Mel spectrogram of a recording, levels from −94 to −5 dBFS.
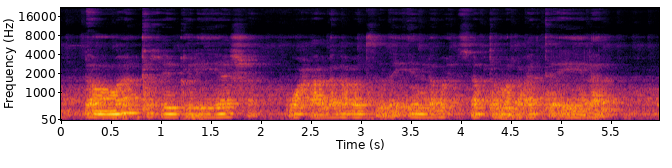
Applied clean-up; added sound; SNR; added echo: none; none; none; reverberation time 0.7 s.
